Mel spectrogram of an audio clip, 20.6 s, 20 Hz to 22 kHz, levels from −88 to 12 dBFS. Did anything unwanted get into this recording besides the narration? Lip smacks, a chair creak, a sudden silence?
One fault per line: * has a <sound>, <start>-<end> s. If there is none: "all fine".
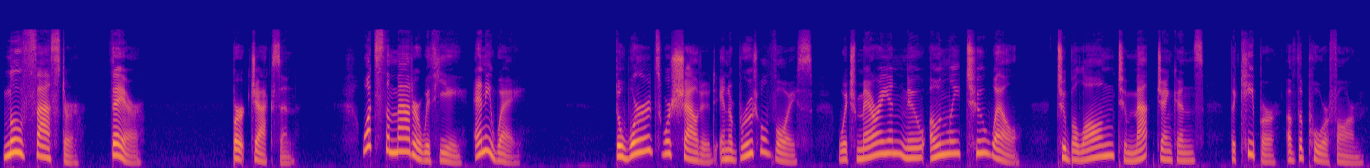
all fine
